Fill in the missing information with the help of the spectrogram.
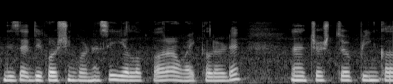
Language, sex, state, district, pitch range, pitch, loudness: Nagamese, female, Nagaland, Dimapur, 185-195 Hz, 195 Hz, -16 LUFS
